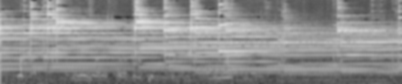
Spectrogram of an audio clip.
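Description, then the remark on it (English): Bell ringers ring bells in a series of bright, irregular strikes, their tones overlapping and ringing on between hits, with faint murmuring voices underneath, at the annual Christmas event at the General Grant tree, the nation's Christmas tree, with carolers and a flag and memorial wreath-laying ceremony. “A video captured the festive event with bell ringers, carolers, and a flag and memorial wreath-laying ceremony.”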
